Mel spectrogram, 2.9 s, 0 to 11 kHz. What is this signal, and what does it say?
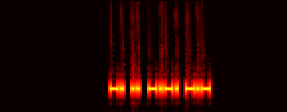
Morse code, heard as a keyed tone, about 41 wpm, 700 Hz. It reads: NICK
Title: USA Common Names - 45wpm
